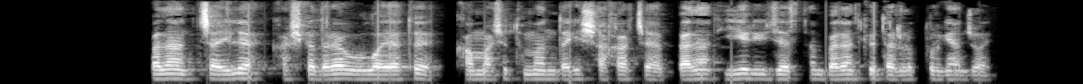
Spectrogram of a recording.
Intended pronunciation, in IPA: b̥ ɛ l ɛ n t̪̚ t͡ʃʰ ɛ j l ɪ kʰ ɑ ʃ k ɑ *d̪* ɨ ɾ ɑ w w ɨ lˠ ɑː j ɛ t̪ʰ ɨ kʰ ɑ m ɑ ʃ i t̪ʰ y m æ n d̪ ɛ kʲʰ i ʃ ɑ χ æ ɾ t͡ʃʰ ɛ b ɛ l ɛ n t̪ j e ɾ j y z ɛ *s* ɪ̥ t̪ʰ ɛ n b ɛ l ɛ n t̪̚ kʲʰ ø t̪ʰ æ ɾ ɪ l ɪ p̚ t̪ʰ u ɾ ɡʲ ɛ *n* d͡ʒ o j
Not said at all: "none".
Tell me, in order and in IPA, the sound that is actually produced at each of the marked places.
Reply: d̪, s, n

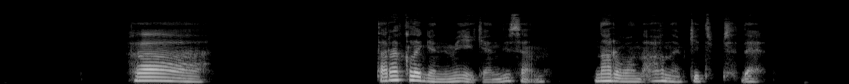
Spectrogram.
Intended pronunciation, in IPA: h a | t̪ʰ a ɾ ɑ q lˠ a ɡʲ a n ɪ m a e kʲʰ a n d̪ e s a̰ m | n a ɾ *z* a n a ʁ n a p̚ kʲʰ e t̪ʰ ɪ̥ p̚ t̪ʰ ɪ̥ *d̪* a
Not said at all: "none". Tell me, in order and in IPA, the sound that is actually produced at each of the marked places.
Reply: v, d̪

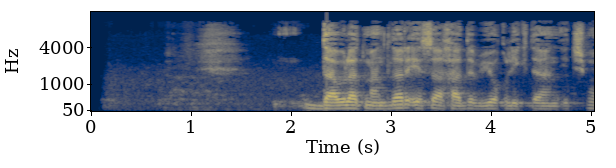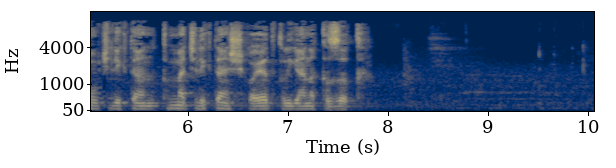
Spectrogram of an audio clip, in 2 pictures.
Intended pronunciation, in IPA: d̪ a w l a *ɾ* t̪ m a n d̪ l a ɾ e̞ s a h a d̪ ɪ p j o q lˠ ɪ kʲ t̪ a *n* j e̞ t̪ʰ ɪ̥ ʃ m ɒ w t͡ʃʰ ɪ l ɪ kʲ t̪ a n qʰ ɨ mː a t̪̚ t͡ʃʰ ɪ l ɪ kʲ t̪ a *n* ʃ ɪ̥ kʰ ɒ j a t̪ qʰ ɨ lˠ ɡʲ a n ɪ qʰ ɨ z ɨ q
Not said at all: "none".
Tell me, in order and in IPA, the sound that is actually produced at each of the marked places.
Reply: none, n, n

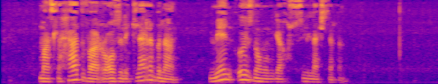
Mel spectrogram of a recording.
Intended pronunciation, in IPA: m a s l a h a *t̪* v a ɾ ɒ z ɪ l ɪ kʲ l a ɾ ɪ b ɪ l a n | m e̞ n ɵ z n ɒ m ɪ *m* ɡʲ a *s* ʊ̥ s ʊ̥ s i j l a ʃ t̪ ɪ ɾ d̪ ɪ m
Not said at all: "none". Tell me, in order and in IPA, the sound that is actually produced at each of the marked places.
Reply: t̪, m, χ

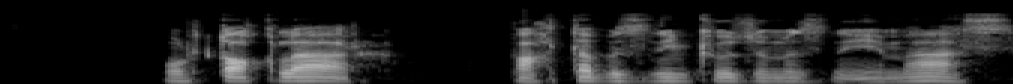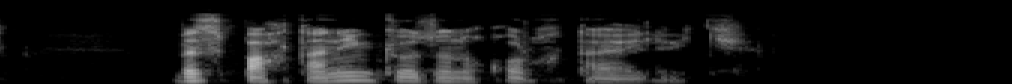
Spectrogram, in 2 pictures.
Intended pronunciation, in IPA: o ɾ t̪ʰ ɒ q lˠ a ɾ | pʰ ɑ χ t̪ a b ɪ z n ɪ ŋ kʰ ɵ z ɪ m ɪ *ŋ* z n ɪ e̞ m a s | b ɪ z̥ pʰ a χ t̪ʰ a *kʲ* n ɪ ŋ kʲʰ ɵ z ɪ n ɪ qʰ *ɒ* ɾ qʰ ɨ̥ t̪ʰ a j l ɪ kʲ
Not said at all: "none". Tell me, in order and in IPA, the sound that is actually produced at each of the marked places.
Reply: none, none, o

